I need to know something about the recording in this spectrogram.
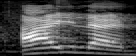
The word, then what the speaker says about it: island: to the third words island the silent letter is silent letter s Island popular tourist destination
